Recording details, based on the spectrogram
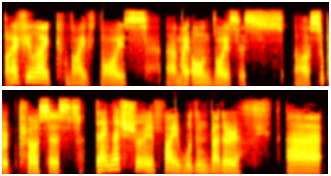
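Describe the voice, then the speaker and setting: A man's voice: medium pitch, a little slow, a bit bright, no echo. Muffled, heavily processed man on earbuds. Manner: hesitant, casual, rambling. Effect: heavy noise-cancelling processing. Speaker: tech reviewer. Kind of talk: unscripted microphone test. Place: outdoors by a busy street. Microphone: earbud microphones.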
